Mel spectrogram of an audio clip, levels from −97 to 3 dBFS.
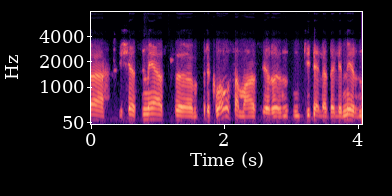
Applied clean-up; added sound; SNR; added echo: none; none; none; none.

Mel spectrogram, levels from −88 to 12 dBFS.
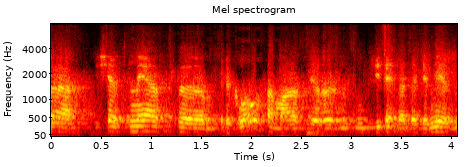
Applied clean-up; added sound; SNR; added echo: neural separator model SepFormer DNS4.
